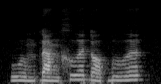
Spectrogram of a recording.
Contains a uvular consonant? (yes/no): no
